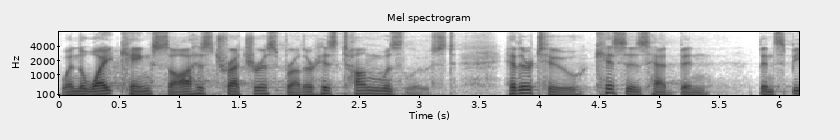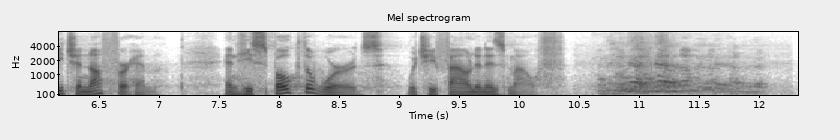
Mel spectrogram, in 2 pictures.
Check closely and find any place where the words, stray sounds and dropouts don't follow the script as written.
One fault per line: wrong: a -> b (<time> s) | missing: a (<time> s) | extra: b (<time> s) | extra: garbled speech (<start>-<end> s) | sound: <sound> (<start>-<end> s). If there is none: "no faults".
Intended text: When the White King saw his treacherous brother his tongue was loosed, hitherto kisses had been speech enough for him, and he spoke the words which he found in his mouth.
extra: been (5.8 s)
sound: laugh (10.6-12.1 s)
